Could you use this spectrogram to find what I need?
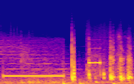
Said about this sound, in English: You step into a phone booth and dial.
